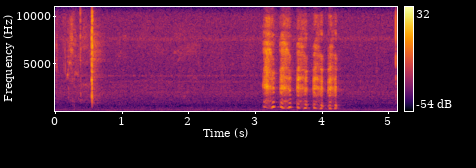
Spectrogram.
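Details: Punkin, a female Ragdoll cat dressed as a pirate, utters a rapid string of about six clipped, chirpy meows, each bending up and down in pitch, over a steady fan-like indoor hum after a single sharp click.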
